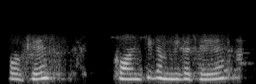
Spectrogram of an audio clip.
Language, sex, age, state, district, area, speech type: Urdu, female, 18-30, Uttar Pradesh, Gautam Buddha Nagar, rural, conversation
